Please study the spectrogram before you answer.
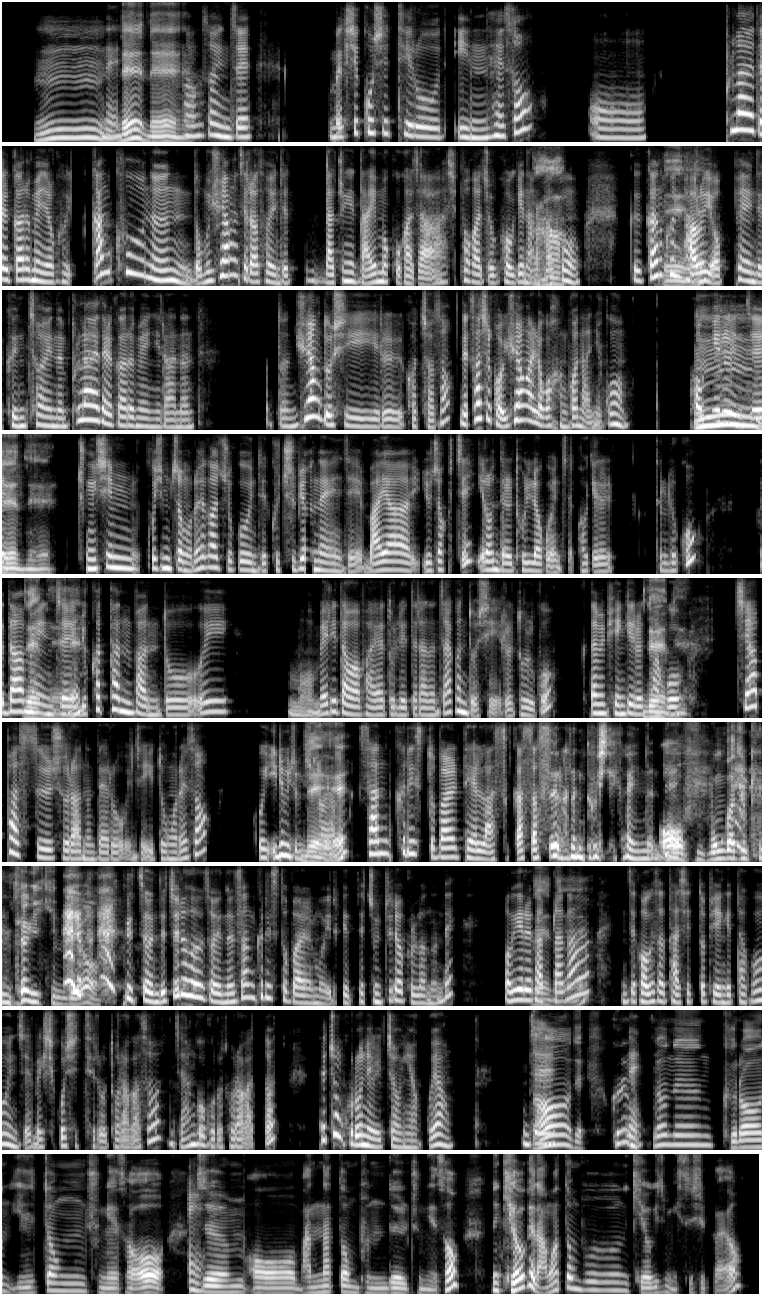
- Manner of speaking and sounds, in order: other background noise; in English: "IN"; laughing while speaking: "카사스라는 도시가"; laugh
- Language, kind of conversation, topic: Korean, podcast, 관광지에서 우연히 만난 사람이 알려준 숨은 명소가 있나요?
